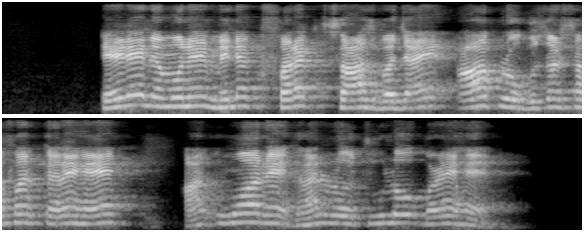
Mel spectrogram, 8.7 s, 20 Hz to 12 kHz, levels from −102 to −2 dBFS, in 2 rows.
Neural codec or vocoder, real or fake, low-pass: codec, 44.1 kHz, 7.8 kbps, DAC; fake; 10.8 kHz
